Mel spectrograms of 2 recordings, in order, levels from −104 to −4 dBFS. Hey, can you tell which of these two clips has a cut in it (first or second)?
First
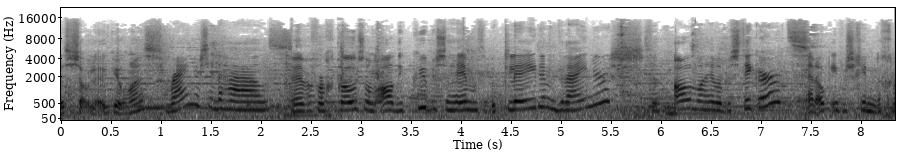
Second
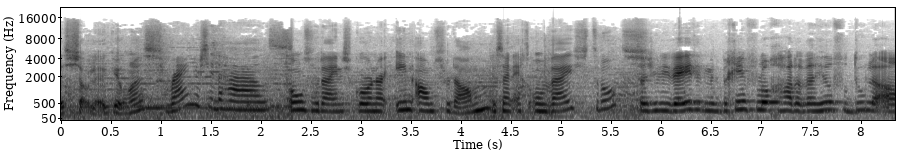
second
